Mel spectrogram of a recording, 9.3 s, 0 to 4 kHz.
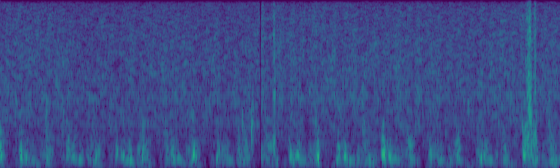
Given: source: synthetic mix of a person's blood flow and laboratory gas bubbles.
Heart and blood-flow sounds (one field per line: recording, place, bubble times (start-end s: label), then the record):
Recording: Doppler ultrasound of blood flow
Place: precordium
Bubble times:
3.96-4.07 s: bubbles
4.15-4.25 s: bubbles
4.53-4.62 s: bubbles
8.69-9.01 s: bubbles
From the record:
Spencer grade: 2 (many but less than half of the cardiac periods contain bubble signals, singularly or in groups)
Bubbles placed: anywhere in the cardiac cycle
